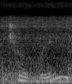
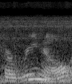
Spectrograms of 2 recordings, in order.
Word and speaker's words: Torino: repeated that's good um yes it was Torino Torino Torino and the English pronunciation is Teran and Teran New York was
